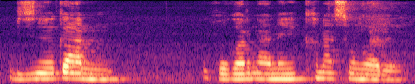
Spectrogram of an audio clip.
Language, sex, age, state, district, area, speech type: Bodo, female, 45-60, Assam, Kokrajhar, rural, spontaneous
